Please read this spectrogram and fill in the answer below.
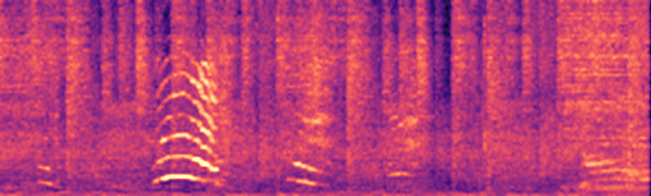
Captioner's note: Sheila screaming; Michelle screams and gasps; monster roar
